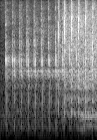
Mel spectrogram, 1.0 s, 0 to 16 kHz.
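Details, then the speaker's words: Shockwave therapy demonstration for tennis elbow, D20 head on superficial tissue, moved slowly along the muscle: rapid, sharp, regular clicking pulses from the handpiece on the elbow; shockwave therapy device firing. "so it's not actually shocking it's sending radio frequency mhm that's creating microt trauma to the area so again we can have more um so your body can send its stem cells to the area and more blood supply and more healing and just regeneration"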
